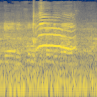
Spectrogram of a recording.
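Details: Domestic cat giving a single drawn-out meow lasting about a second, smoothly rising then falling in pitch with rich harmonics, over a faint background hiss.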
